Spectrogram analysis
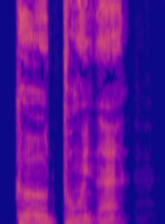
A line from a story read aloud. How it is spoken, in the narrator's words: he grunted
